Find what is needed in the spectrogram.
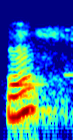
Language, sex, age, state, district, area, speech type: Odia, male, 60+, Odisha, Jajpur, rural, conversation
